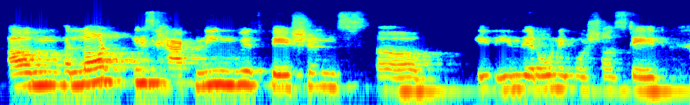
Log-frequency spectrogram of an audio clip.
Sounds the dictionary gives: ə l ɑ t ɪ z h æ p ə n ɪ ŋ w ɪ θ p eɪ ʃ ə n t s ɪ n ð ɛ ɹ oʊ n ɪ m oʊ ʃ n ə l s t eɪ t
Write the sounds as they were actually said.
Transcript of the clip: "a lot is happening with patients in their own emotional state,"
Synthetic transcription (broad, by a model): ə l ɑ t ɪ z h æ p ə n ɪ ŋ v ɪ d p eɪ ʃ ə n t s ɪ n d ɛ ɹ oʊ n ɪ m oʊ ʃ n ə l s t eɪ t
